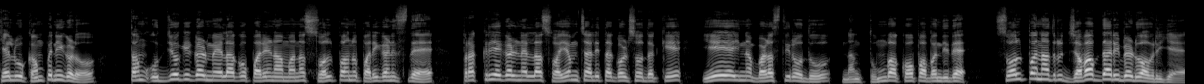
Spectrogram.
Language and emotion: Kannada, angry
